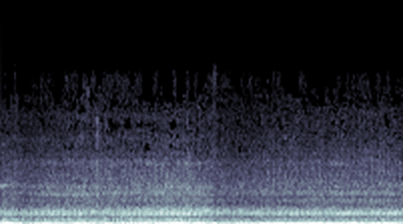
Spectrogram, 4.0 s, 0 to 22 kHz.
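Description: Bajaj Pulsar 200NS single-cylinder engine running at a steady cruising speed, its hum holding one pitch, with road and wind rumble underneath.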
